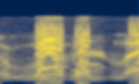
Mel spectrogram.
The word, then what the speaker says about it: Leavenworth: It just went to the familiar, and I didn't, and you pronounced it correctly. It was my ears that... – Right, yeah, it was Leavenworth.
